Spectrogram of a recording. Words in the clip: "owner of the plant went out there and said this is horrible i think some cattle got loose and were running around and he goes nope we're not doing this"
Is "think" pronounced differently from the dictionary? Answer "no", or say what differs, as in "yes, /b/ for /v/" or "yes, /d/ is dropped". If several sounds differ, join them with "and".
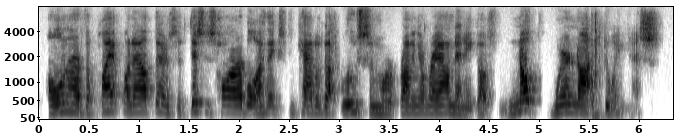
no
